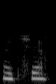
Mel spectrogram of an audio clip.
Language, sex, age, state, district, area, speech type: Odia, female, 30-45, Odisha, Dhenkanal, rural, conversation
